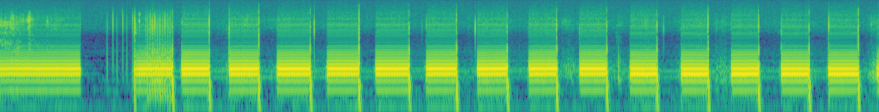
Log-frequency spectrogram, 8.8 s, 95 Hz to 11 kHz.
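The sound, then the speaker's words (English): A steady telephone dial tone breaks off as a 3 is dialed as the first digit, giving a brief burst of dialing clicks, then a loud, evenly pulsed error tone beeps rapidly over and over until the end, since no valid number begins with 3. “Here's what happens if you pick up the phone and dial a 3.”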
